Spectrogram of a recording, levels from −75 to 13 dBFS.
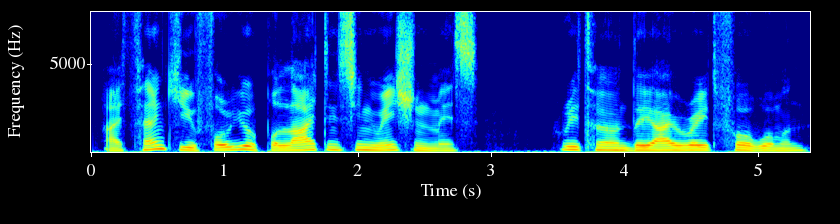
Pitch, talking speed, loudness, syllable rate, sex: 140 Hz, 135 wpm, -15 LUFS, 5.2 syllables/s, male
